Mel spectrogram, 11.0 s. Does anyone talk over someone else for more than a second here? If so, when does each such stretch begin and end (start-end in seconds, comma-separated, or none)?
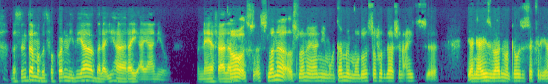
none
